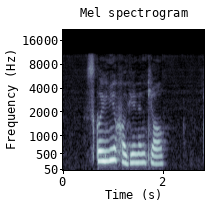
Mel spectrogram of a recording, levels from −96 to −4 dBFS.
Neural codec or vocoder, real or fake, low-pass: codec, 44.1 kHz, 7.8 kbps, Pupu-Codec; fake; 10.8 kHz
